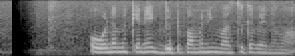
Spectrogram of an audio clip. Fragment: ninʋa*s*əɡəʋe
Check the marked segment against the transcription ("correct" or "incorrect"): correct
